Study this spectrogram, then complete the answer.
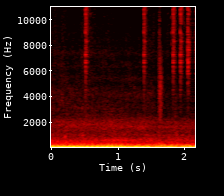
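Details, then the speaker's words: Right after a transmission replacement and ATF fill, engine idling with flashing dash light: deep, uneven rumble that stumbles irregularly; owner hears a misfire and suspects a solenoid, unconfirmed. "I know I'm misfiring still cuz I can hear it pretty good and I believe that's something with the solenoid"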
